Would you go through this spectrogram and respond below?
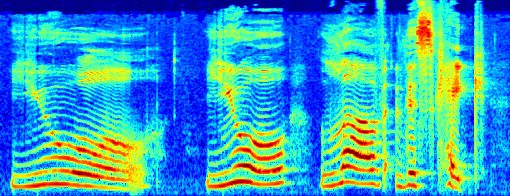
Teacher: Make sure you have a clear L. Your tongue is between your teeth.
